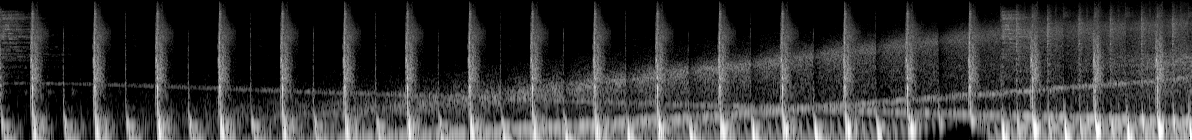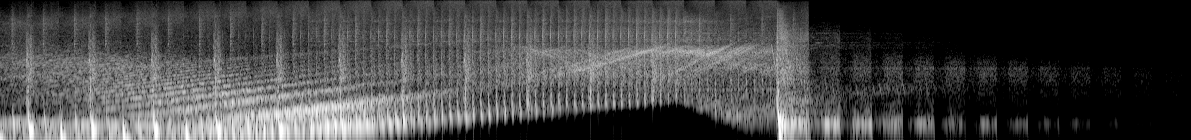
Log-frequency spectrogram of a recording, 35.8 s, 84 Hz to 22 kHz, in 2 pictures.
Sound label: 128BPM Filler; 16Bars; Faith; Vengeance Samples; House Electro Fills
